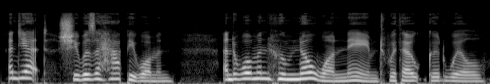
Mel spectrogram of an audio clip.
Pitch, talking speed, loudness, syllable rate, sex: 200 Hz, 210 wpm, -16 LUFS, 5.4 syllables/s, female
